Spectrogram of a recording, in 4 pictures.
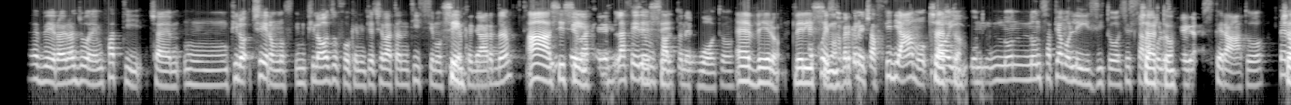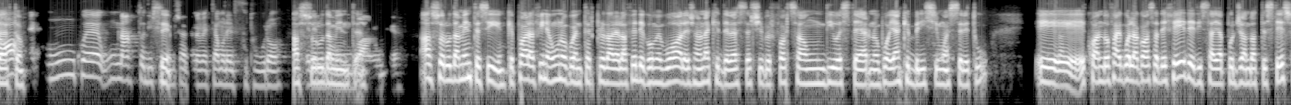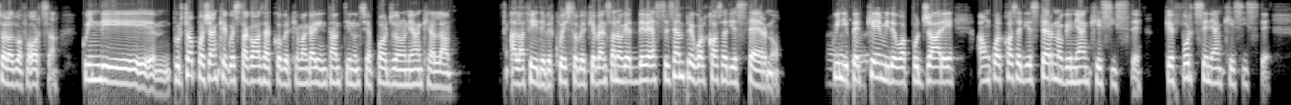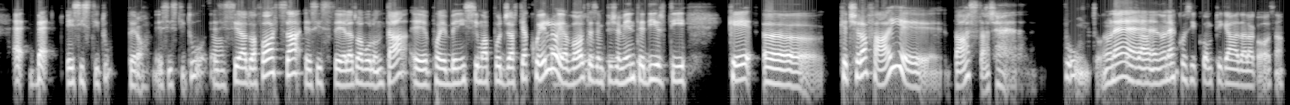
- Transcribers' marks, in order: static; distorted speech; tapping; other background noise; other noise; "cioè" said as "ceh"; unintelligible speech; unintelligible speech; other street noise; unintelligible speech; "cioè" said as "ceh"
- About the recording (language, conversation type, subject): Italian, unstructured, La religione può essere più causa di conflitti che di pace?
- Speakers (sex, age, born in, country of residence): female, 25-29, Italy, Italy; female, 30-34, Italy, Italy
